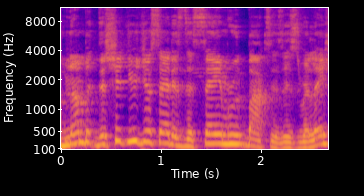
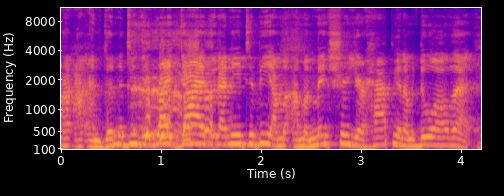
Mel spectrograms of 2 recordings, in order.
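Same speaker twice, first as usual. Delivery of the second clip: over-sincere, earnest, devoted nice-guy tone; 3 semitones lower than usual. Imitating the kind of guy another speaker sounds like: mock sincere promise. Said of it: "You sound like somebody who's like".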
